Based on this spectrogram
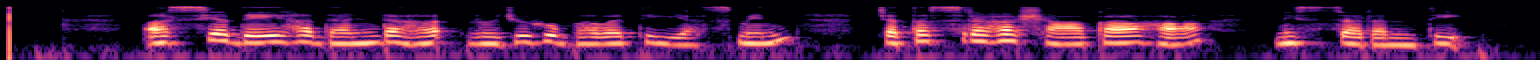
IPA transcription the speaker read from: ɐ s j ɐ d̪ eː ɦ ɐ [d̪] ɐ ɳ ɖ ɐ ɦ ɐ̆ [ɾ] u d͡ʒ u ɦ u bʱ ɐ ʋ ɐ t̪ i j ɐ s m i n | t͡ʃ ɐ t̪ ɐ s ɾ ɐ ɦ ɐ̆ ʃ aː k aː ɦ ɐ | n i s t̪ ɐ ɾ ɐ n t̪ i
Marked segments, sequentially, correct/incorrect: correct, correct

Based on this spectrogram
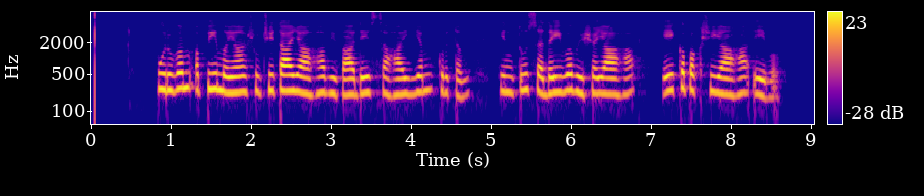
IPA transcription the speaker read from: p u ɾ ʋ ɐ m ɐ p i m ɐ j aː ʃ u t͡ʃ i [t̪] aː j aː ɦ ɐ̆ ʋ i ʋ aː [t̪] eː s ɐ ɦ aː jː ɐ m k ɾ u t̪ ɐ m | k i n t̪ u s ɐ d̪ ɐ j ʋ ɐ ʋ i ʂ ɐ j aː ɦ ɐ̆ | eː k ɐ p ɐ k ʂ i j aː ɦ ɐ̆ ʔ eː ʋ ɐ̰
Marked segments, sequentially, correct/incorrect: correct, incorrect

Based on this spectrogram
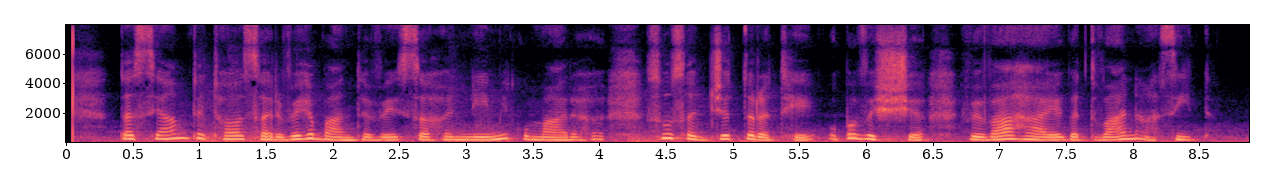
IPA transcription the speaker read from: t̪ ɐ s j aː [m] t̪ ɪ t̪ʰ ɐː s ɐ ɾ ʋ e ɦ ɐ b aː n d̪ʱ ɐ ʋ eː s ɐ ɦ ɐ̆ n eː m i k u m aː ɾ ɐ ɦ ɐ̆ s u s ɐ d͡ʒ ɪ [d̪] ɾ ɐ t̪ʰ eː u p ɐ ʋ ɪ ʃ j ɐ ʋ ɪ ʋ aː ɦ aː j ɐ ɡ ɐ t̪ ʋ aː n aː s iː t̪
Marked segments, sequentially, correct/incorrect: correct, incorrect

